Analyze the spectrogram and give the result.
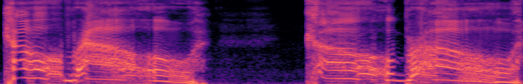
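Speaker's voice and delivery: high, raspy, swooping cartoon villain voice. Speaker tries an old impression they say they can't do anymore: Cobra Commander voice. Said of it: "say Cobra as Cobra Commander".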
